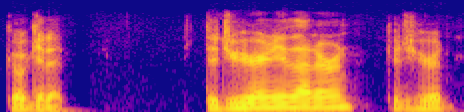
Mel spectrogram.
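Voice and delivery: usual speaking voice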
